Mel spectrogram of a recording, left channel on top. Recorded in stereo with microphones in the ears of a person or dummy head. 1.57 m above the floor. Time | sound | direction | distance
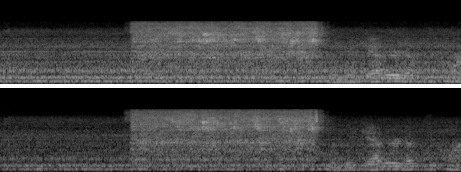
1.3 | a running tap | 60° right (ahead or behind) | 1.9 m
3.3 | a man speaking | 35° right (ahead or behind) | 2 m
